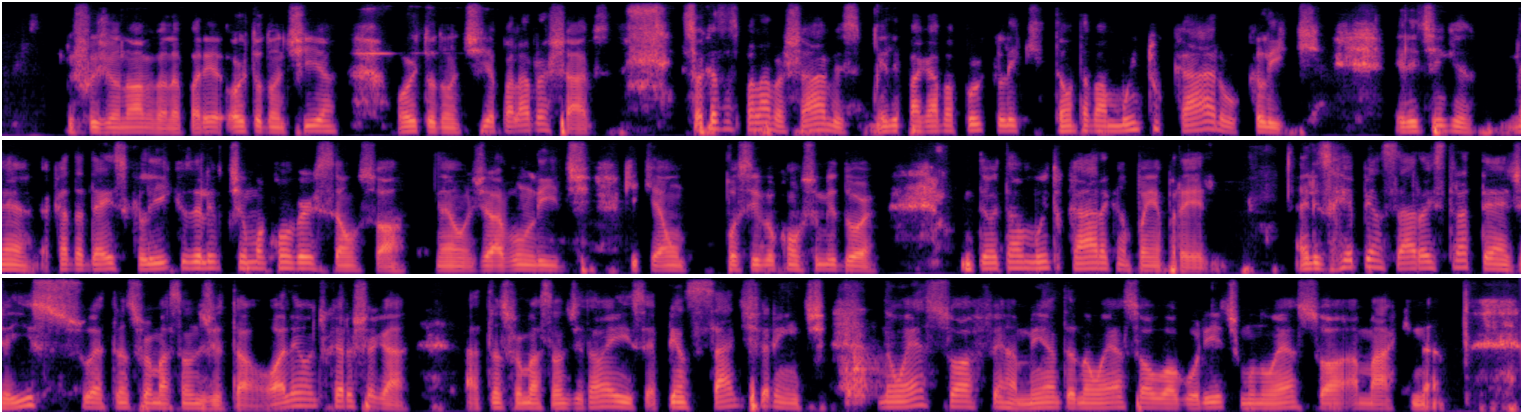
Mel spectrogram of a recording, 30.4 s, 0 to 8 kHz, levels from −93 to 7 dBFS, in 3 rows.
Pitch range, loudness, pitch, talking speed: 100-130 Hz, -23 LUFS, 115 Hz, 180 wpm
